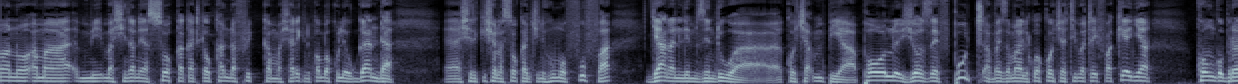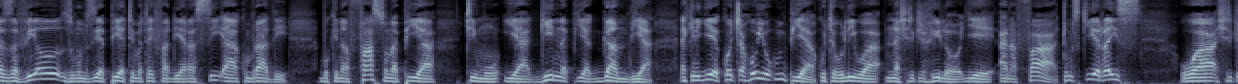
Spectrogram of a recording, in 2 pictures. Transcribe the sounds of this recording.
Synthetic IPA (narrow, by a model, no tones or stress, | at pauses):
anɔamaimaʃindanɔjasɔkakati̥kaukandaːfɾikamaʃaɾikinikwambakulɛuɠanda | ʃiɾikiʃɔlasɔkant͡ʃiniɦumɔfufa | ʄanalilim̩zindua̰kɔt͡ʃa̰m̩pja̰pɔld͡ʒɔzɛfputambaɛzamanalikuwakɔt͡ʃajatimujataifajakɛɲa | kɔŋɡɔbɾazavilzuŋɡum̩ziapiatimujataifajaɗiaɾasikum̩ɾaðiɓukinafasɔnapia | timujaɡinnapiaɠambia | lakiniʄɛkɔt͡ʃaɦujum̩pjakutɛuliwanaʃiɾikiʃɔɦilɔʄɛʔanafaːtum̩si̥kiɛɾais | waʃiɾik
